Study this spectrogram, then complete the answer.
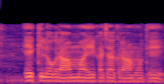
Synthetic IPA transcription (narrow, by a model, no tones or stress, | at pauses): eːkːɪloɡɾaːmːãeːkɦəd͡ʒaːɾɡɾaːmɦoːt̪eː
